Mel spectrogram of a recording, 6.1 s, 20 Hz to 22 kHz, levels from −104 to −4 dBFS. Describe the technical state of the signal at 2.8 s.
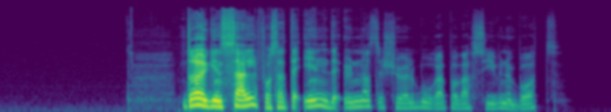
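At 2.8 s the signal is in the middle of a stretch of zipper noise running from 2.42 to 3.90 s, just before "kjølbordet på hver". The speech is being turned down by about 20 dB in unsmoothed 1 dB jumps, roughly ten per second, and each jump leaves a small click. Unlike a smooth fader move, the drop carries an audible ticking, zipping texture riding on the voice.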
